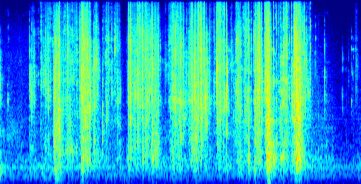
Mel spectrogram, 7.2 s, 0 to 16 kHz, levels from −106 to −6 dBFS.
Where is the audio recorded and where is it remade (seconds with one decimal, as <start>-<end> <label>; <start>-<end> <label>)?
0.0-2.3 recorded; 2.3-2.9 remade; 2.9-7.2 recorded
